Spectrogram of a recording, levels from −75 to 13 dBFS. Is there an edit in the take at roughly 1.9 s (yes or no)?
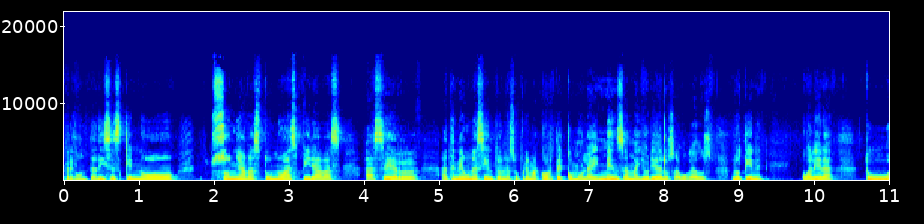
no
